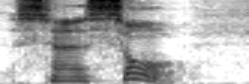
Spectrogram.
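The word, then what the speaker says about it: Cinsault: Also die Eltern sozusagen sind Pinot Noir oder auch Spätburgunder, wie man in Deutschland sagt, und Saint-Saëns. Der schreibt sich anders, wie ich ihn jetzt ausgesprochen habe, aber er ist auch bekannt, als Hermitage und ja, Pinot Noir und Hermitage und daraus wird dann Pinotage.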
